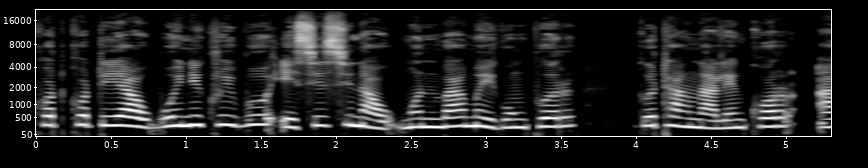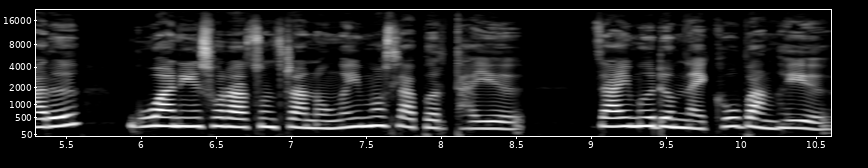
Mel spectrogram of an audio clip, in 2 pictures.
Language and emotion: Bodo, neutral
